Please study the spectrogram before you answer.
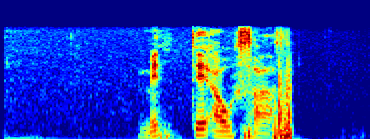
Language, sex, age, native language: Icelandic, male, 20-29, Icelandic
